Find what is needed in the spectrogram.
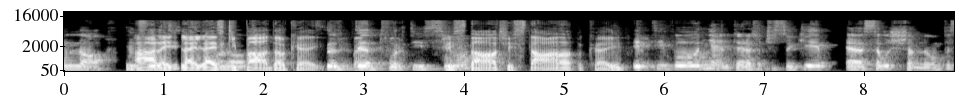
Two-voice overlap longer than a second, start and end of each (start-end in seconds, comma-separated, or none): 0.7-1.9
